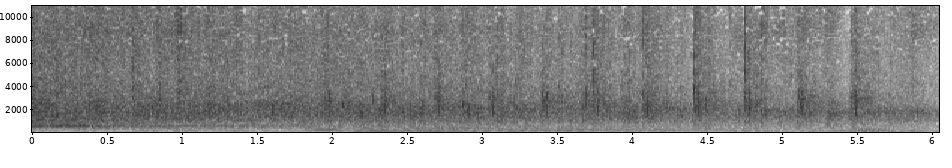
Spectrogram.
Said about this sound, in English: Let's give our sister a hand unto the Lord.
